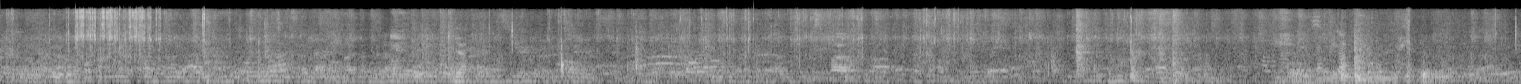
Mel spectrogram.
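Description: A plastic puzzle cube clicks and rattles as it is twisted quickly.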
